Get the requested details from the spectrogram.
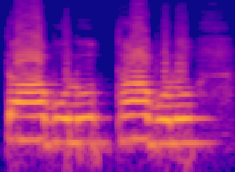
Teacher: हमारी जो जिह्वा है दांतों को छू रही है, तो ये दंते हैं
